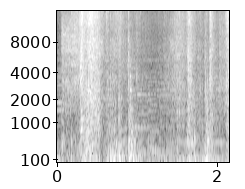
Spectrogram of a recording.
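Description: Paper towels torn from a roll and rustled as the sheets are pulled out and spread, with music playing in the background.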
